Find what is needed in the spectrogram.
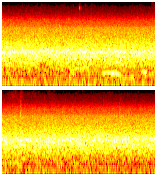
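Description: Faint, steady outdoor background noise with no distinct event in it.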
